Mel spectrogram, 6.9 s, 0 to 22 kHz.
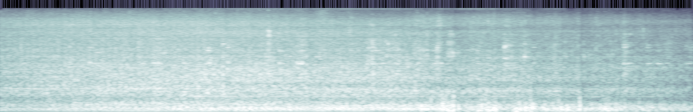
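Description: Sonalika 90 HP four-wheel-drive tractor's diesel engine working under load as it pulls a plastic-mulch layer through the soil, a low steady engine hum under a broad rushing noise with scattered small rattles. It fades in over the first second and fades out near the end.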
